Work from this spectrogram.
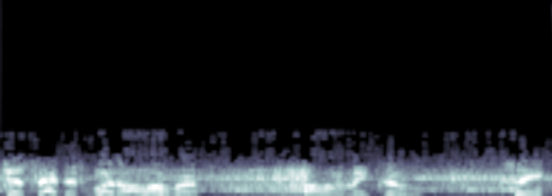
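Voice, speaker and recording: An actor playing a menacing, crude stranger in an old-time radio thriller, mocking and bossy, with slow insinuation. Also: male voice, lowish voice, sing-song. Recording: muffled, very noisy old radio recording.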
